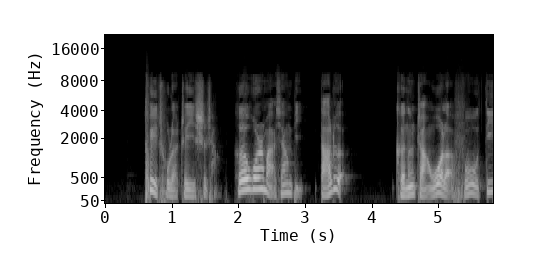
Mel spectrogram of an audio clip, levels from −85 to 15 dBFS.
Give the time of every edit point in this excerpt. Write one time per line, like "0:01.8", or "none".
0:01.9
0:03.1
